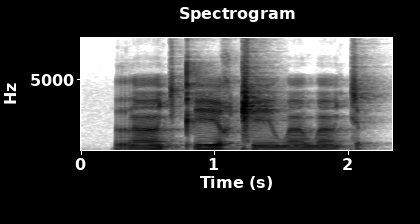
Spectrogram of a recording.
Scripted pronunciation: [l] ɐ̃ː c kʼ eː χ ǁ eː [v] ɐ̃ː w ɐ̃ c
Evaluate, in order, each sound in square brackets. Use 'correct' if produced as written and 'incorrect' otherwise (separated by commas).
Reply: incorrect, incorrect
